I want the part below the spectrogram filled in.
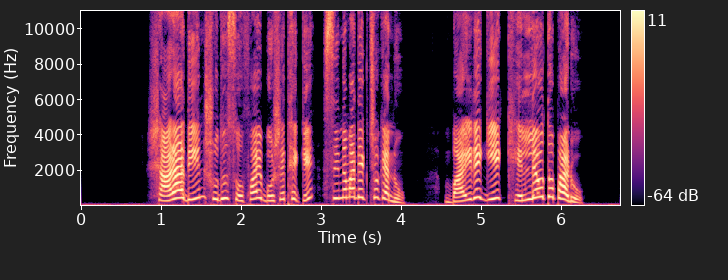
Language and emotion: Bengali, angry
